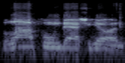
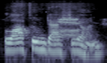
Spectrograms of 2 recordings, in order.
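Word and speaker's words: La Fundación: And just so you know, it's pronounced Lafoon-Dash-Yen. Lafoon-Dash-Yen. Lafoon-Dash-Yen is Spanish. It means the foundation.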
